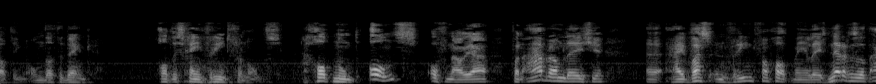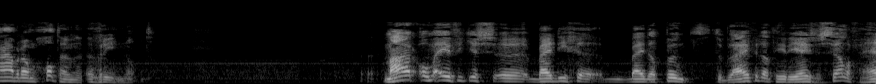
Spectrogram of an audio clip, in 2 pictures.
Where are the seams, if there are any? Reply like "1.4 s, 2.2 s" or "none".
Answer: 9.6 s, 12.6 s

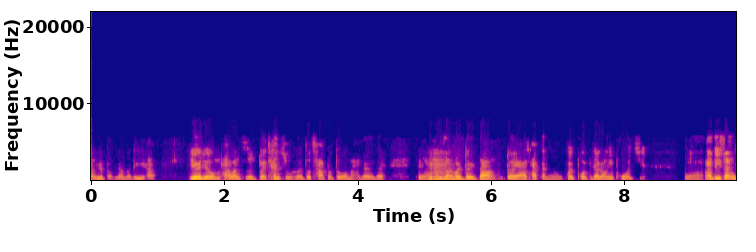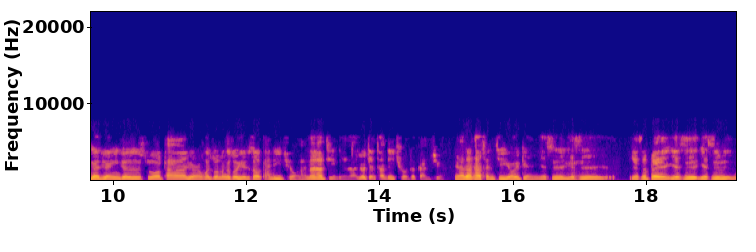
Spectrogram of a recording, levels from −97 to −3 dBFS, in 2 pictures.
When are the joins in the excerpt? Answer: 6.5 s, 15.0 s

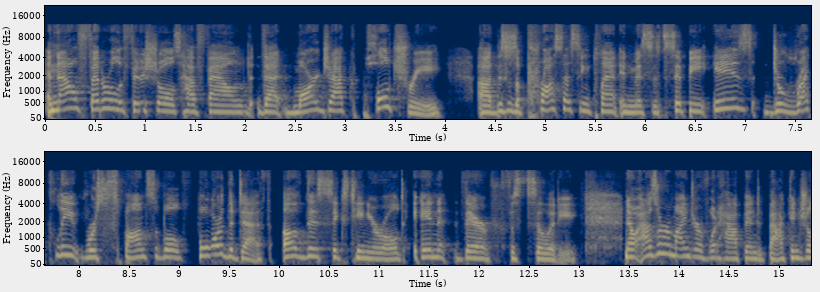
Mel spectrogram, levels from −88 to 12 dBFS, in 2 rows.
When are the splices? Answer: none

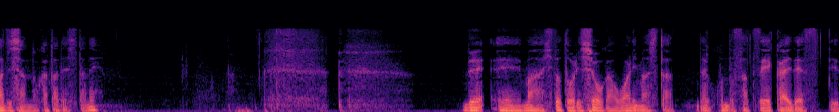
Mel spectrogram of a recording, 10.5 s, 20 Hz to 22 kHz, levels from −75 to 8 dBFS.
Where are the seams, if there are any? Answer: 4.1 s

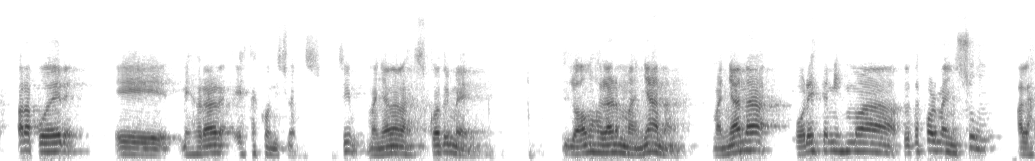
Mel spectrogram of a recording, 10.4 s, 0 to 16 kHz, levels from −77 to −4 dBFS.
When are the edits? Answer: 3.3 s, 5.6 s, 7.9 s

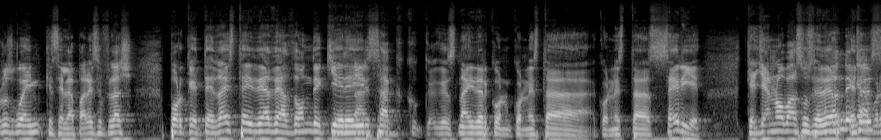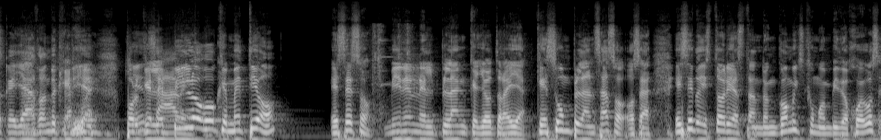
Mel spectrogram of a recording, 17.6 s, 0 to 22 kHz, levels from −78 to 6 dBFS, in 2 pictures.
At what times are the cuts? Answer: 8.6 s, 15.8 s

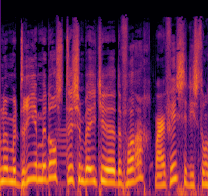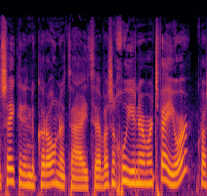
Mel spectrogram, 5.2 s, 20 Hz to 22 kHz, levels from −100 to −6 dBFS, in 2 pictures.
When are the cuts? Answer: 1.9 s

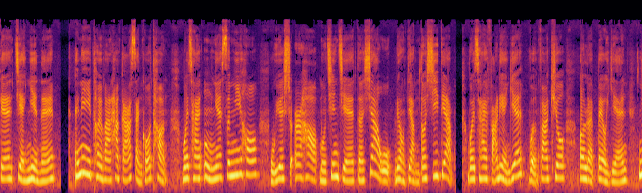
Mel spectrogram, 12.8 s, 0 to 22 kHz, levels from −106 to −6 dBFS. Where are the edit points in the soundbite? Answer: none

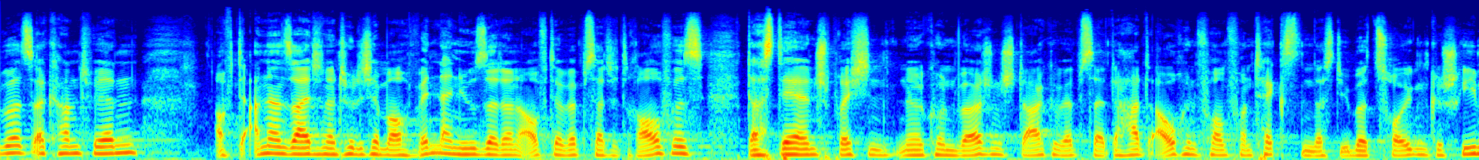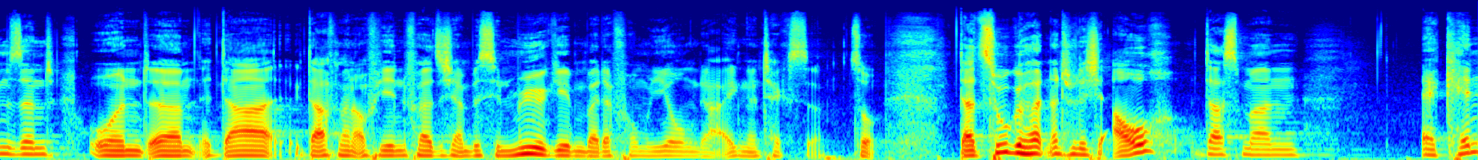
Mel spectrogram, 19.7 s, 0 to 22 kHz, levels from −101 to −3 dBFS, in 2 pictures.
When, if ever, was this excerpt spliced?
10.3 s

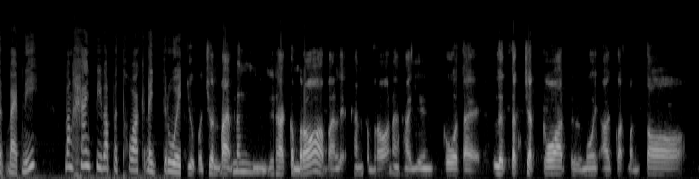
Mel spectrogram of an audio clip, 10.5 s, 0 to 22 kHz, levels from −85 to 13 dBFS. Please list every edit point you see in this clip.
2.7 s

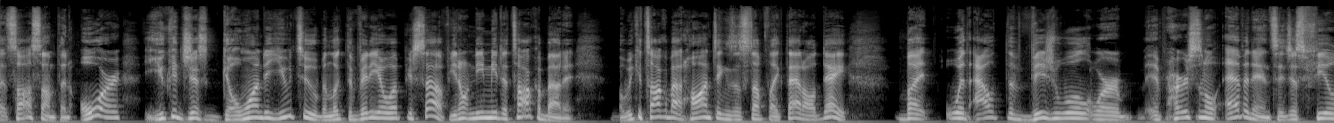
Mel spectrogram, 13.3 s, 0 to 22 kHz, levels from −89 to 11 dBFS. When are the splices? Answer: 6.2 s, 9.4 s, 10.9 s

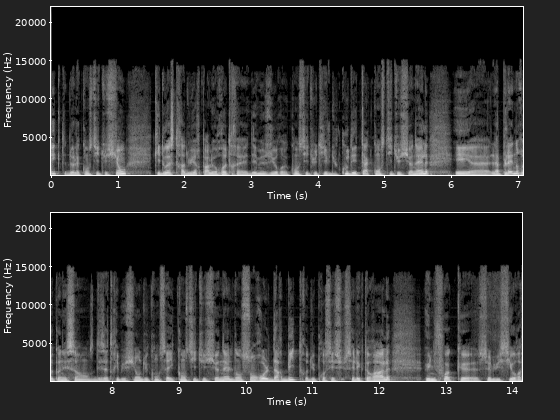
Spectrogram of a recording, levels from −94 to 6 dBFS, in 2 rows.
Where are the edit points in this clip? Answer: none

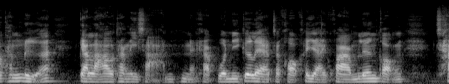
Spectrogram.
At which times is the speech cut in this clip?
none

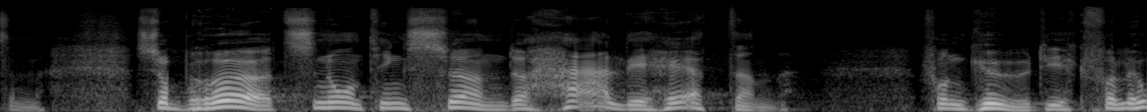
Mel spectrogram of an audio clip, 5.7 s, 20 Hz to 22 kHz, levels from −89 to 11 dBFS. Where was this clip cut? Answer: none

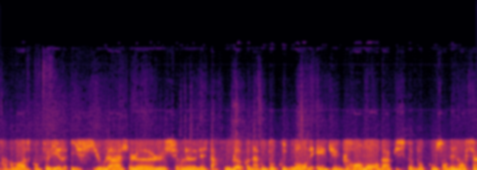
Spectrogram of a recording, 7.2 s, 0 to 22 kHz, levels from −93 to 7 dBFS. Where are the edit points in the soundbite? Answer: 1.9 s, 3.9 s

